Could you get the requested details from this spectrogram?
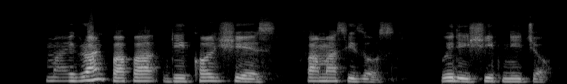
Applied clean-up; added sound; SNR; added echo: none; none; none; none.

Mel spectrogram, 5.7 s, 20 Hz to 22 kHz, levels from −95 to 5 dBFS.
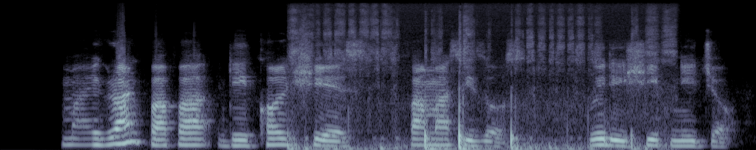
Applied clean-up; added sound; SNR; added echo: none; Writing; 5 dB; none.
